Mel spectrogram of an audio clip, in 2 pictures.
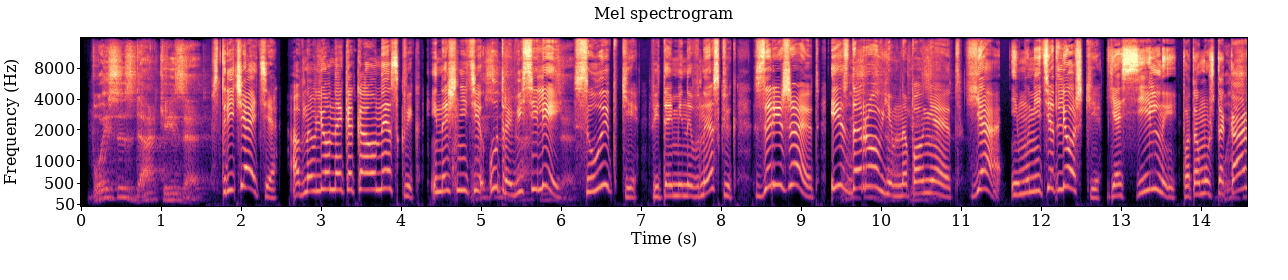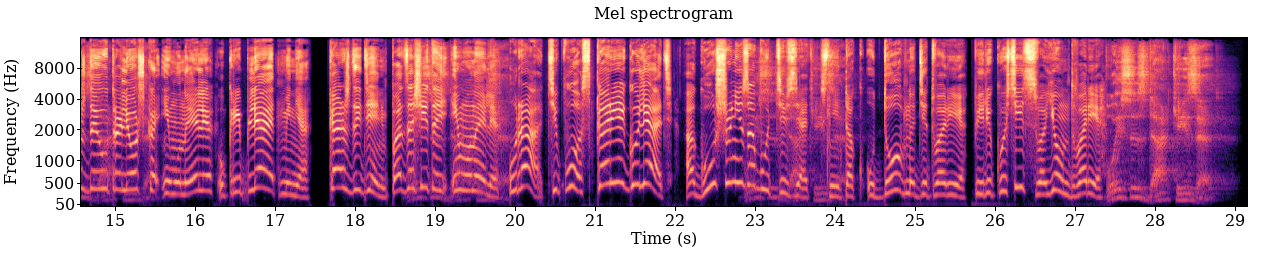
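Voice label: Russian kid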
